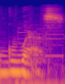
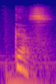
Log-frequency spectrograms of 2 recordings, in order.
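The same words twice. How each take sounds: First: A 'w' sound follows the 'g'. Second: A plain 'g' with no 'w' sound. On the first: The speaker calls it wrong. "pronounce g and w together like guess" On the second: The speaker calls it right. "you should just say g"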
